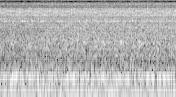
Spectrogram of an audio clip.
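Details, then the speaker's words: Toyota MKV Supra six-cylinder after first start-up, compression fine on all six cylinders, misfire still to be found: quiet, smooth idle with a steady beat and no stumbles or misses; running far better than before. "Wow, it's quiet. It's running so smooth now. A lot better than it did."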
